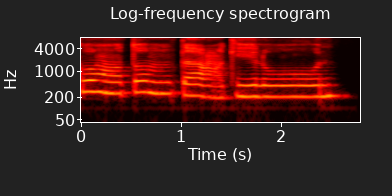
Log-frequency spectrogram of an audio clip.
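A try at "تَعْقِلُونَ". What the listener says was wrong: Qafnya tebalin. Ta'qilun. Masih kaf. Ta'qilun.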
